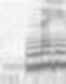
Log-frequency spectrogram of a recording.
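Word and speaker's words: know: आप इन स्पेलिंग्स को तीनों को पढ़ना और फिर समझना कि आंसर, सॉर्ड और टू, इन तीनों में डब्ल्यू का उच्चारण नहीं हो रहा है।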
